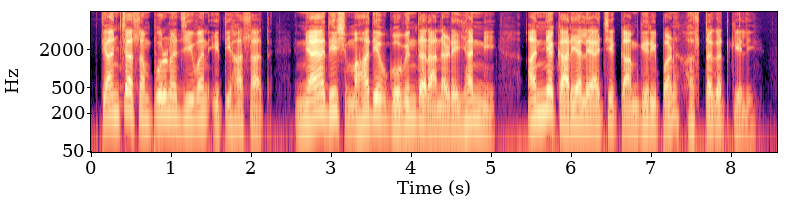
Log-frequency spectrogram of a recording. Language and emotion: Marathi, neutral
